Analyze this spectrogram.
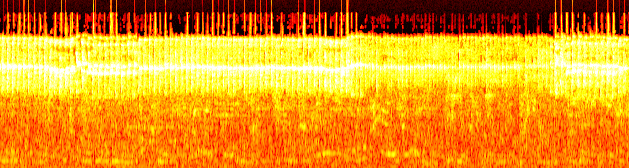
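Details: Long, unbroken 'ngekek' chatter from a lovebird, a dense high rattling trill sustained for over twelve seconds, dipping slightly in loudness midway and rising again near the end.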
